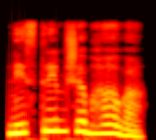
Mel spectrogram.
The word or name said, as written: ನಿಸ್ತ್ರಿಂಶಭಾವ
